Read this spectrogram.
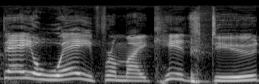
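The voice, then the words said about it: Goofy put-on accent. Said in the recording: “slipping into this goofy ass British accent... trying to do the Blink 182 voice”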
